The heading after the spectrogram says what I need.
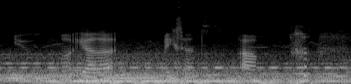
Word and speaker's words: Pneuma: It's called um I guess it's pronounced Numa. P N E U M A. Numa.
